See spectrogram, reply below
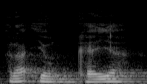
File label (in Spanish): "año nuevo", Otomí, hombre; INALI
